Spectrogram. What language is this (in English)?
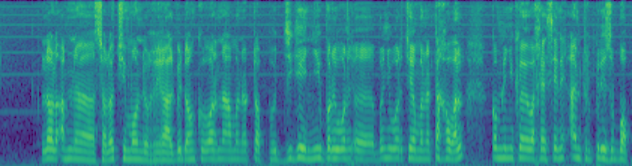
Wolof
